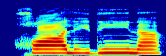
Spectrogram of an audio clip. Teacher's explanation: ہم مد الف کو بھی بھاری آواز میں ادا کریں گے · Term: حروف التفخیم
